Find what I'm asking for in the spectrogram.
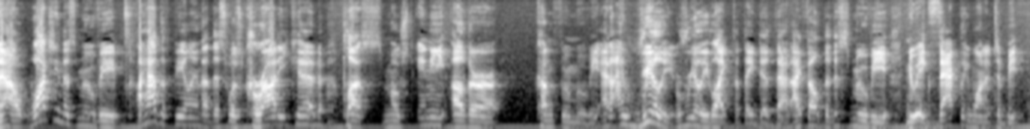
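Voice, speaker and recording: Over noticeable background noise, a man talks at a fairly slow pace and a medium pitch. His pitch variation is ordinary, with big swings in loudness. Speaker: movie reviewer. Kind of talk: movie review. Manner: casual, enthusiastic; halting, self-correcting.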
